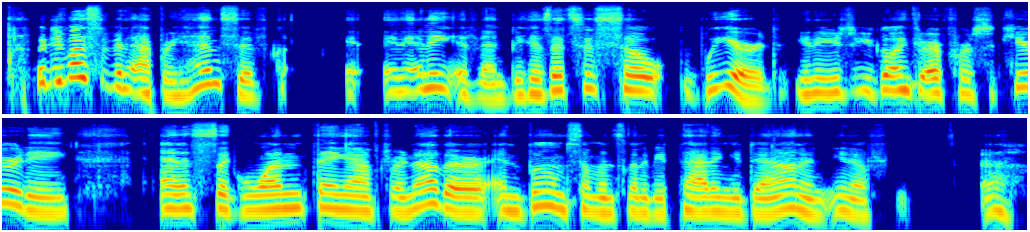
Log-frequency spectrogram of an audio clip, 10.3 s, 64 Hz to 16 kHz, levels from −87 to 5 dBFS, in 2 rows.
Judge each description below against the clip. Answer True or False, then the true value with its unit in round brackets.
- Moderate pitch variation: True (4.2 semitones)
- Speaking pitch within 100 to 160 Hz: False (180 Hz)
